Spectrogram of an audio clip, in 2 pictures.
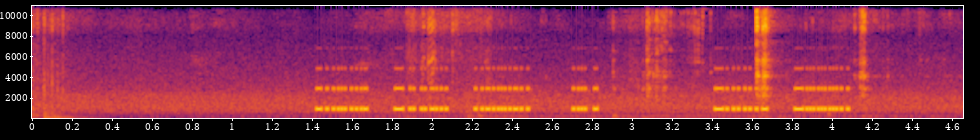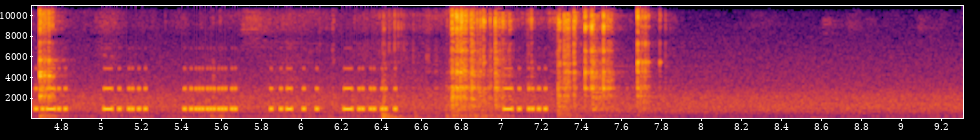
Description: Hellschreiber (Feld-Hell, 122.5 baud), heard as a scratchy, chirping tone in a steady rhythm, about 980 Hz, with kitchen noise. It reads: QRZ? DE IK3YP K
